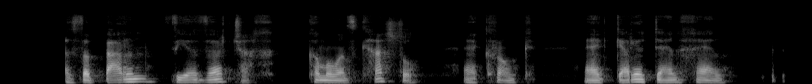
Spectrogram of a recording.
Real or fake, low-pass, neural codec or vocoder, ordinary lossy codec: fake; 10.8 kHz; autoencoder, 48 kHz, 32 numbers a frame, DAC-VAE, trained on Japanese speech; AAC, 48 kbps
